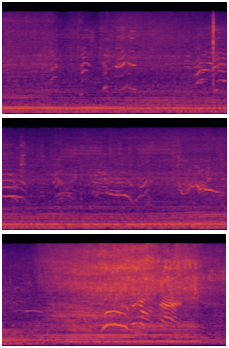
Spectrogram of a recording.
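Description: A utility vehicle's engine rumbles steadily nearby as it drives slowly.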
